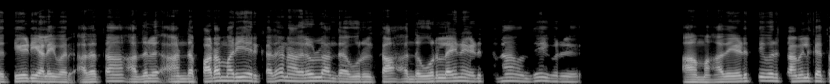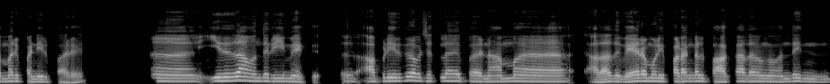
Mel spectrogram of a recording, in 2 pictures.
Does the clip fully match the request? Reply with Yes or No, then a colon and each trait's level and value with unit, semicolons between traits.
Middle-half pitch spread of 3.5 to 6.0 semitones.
No: average, 3.1 semitones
